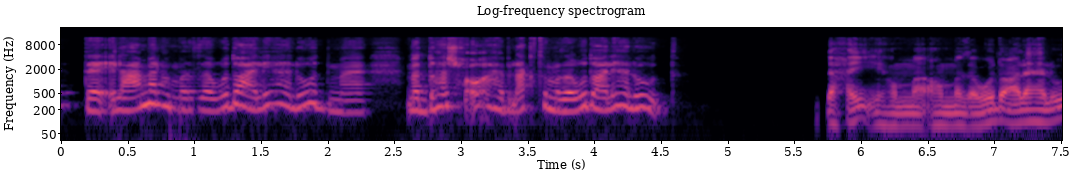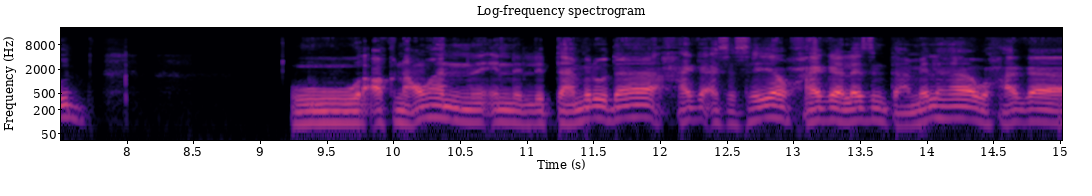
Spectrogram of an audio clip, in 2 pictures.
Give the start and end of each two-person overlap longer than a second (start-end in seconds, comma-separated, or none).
none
